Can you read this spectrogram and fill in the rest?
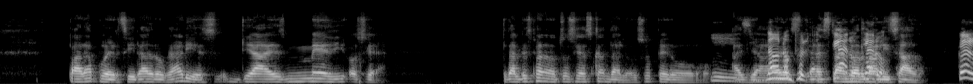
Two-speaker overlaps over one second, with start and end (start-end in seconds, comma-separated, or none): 7.1-8.9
